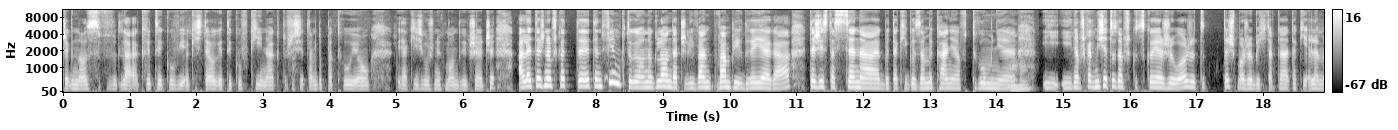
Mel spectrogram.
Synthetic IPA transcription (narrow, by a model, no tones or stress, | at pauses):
t͡ʂɛɡnɔsfd̪la̰kɾɘt̪ɘkufija̰kʲiɕt̪ɛɔɾɛt̪ɘkufkʲʰinakt̪uʐɛɕɛt̪amd̪ɔpat̪ɾujɔ̃w̃jakʲiɕɾuʐnɘxmɔnd̪ɾɘɣʐɛt͡ʂɘʔalɛt̪ɛʂ̬napʂɘ̥kwat̪ːt̪ɛnfʲilmkt̪uɾɘɔnɔɡlɔnd̪at͡ʂɘlʲivavampʲiɾd̪ɾajɛɾat̪ɛʂ̬jɛst̪t̪ːast̪sɛnajaɡ̚bɘt̪akʲɛɡɔzamɘkaɲaft̪ɾumɲɛiʔinapʂɘkwat̪mʲiɕɛt̪ɔnapʂɘ̥kwat̪skɔjaʐɘwɔʐɛt̪ɔ | t̪ɛʂmɔʐɛbɘt͡ɕt̪akat̪akʲiʔɛ̰lɛmɛ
